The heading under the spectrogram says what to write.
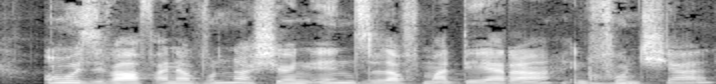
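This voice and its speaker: This woman has a normal speaking voice at medium pitch. Her intonation is fairly even and her pace fairly quick. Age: 20s. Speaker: Paralympic swimmer. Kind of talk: interview.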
